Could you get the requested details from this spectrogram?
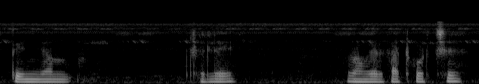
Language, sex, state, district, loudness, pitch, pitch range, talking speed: Bengali, male, West Bengal, Paschim Medinipur, -37 LUFS, 120 Hz, 115-125 Hz, 75 wpm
